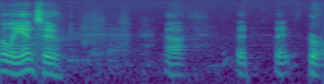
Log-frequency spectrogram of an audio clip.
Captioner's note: laughter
